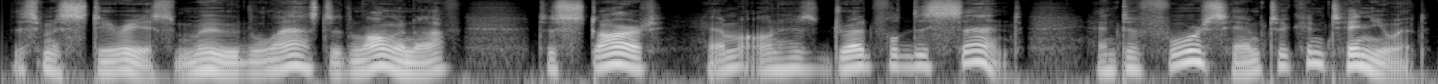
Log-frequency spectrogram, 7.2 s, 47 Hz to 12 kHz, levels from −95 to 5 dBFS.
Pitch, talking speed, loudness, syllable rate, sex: 125 Hz, 165 wpm, -19 LUFS, 4.6 syllables/s, male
